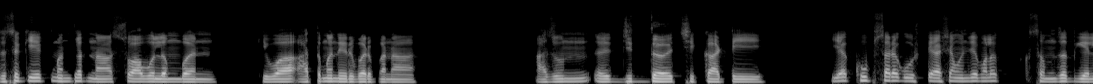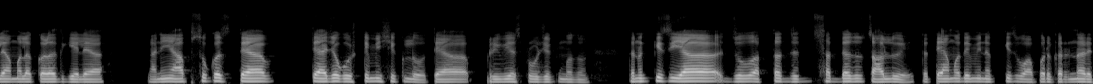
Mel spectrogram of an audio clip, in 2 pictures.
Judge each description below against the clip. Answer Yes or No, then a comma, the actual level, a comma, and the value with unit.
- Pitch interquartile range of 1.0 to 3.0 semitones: Yes, narrow, 2.4 semitones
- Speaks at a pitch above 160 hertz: No, low, 130 Hz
